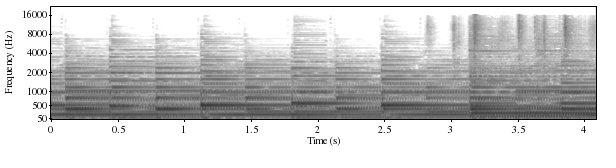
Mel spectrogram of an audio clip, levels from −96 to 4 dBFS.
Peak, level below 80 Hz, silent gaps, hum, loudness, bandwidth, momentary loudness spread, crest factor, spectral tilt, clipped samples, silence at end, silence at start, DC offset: -10 dBFS; -54 dBFS; none; none; -25 LUFS; 16 kHz; 3 LU; 14 dB; -6.5 dB/octave; under 0.1%; 0 s; 0 s; under 0.1%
